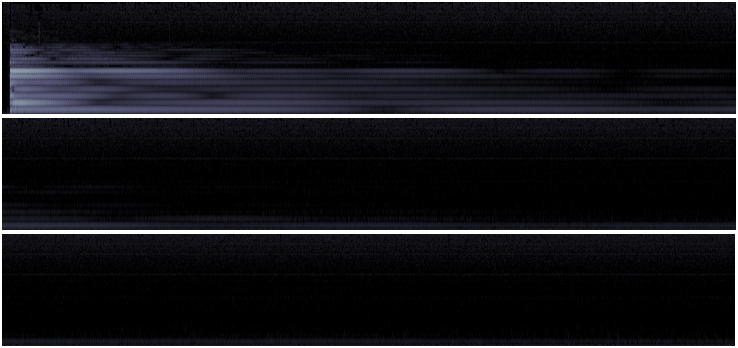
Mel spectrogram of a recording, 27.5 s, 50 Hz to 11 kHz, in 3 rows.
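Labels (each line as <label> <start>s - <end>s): A single key on a grand piano is pressed, producing a decaying tone. 0.1s - 27.5s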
